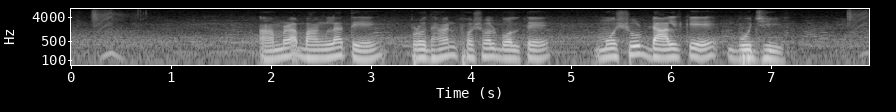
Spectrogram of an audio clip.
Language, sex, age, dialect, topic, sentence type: Bengali, male, 18-24, Standard Colloquial, agriculture, statement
